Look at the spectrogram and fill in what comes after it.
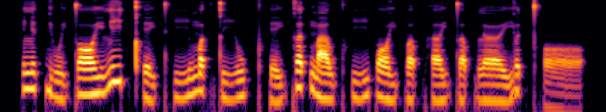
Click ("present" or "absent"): absent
